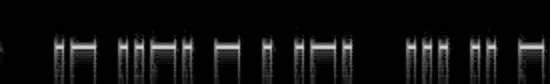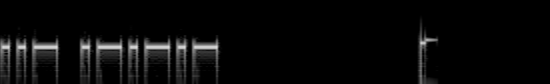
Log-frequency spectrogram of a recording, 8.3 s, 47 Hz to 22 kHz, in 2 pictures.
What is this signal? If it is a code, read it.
Morse code, heard as a keyed tone, about 20 wpm, 700 Hz. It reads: AFTER SIX.
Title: Pangram Challenge v2 - 20wpm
